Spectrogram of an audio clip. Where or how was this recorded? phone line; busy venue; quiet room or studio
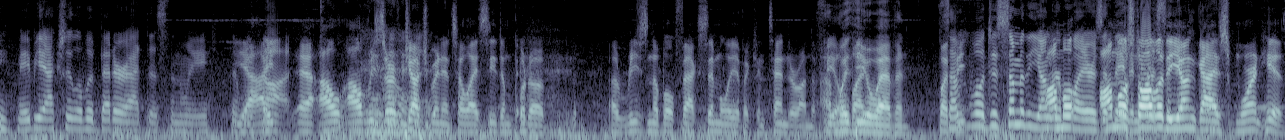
busy venue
